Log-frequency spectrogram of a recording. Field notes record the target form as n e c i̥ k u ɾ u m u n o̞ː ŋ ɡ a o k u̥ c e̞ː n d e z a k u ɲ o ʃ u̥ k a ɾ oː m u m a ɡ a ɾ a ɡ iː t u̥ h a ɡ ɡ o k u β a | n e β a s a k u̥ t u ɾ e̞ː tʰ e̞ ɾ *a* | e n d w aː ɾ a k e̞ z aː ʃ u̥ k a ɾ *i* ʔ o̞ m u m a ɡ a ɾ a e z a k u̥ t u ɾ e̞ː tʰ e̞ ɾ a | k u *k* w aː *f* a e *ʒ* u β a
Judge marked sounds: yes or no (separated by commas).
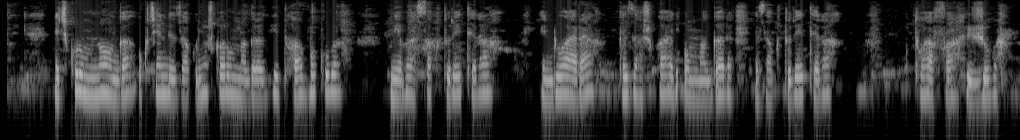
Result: yes, yes, no, yes, yes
